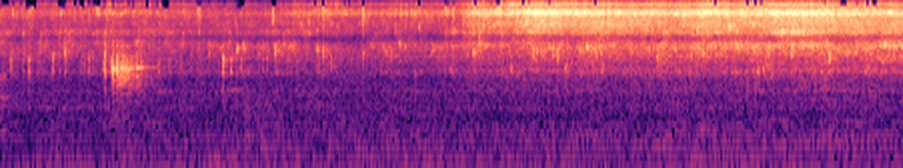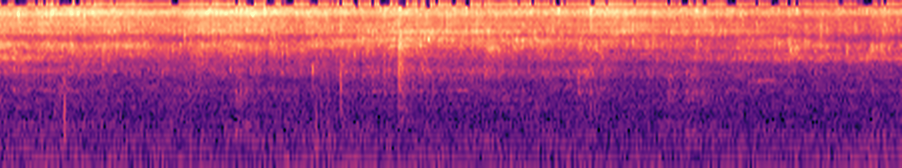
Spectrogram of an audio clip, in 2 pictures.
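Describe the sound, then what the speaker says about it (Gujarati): Cumin seeds, a pinch of asafoetida and chopped green chillies sizzle steadily in hot oil in a kadai while making misal, a broad continuous frying hiss with a brief spatter near the start and no talk. "તેલ ગરમ થાય એટલે એક ટીસ્પૂન જીરું ચપટી હિંગ બે કાપેલા લીલા મરચાંના ટુકડા નાખવાના"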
